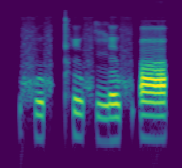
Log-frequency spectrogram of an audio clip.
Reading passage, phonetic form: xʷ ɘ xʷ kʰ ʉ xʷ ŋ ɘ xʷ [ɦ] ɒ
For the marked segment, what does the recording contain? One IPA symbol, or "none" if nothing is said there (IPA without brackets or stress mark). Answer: ʔ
